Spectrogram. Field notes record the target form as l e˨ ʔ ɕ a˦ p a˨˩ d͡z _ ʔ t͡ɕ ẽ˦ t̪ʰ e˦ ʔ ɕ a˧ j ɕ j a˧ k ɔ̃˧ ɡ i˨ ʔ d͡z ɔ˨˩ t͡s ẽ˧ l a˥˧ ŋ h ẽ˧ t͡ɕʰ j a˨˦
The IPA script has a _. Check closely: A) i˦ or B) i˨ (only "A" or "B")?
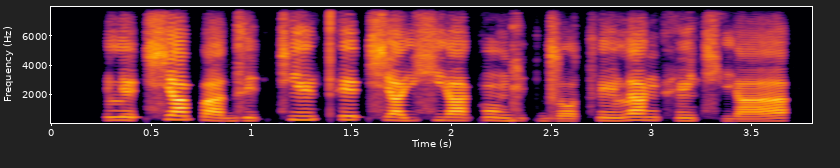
B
